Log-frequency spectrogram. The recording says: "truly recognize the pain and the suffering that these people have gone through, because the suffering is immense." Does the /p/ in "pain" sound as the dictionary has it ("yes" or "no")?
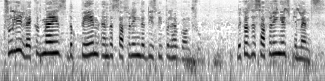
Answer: yes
